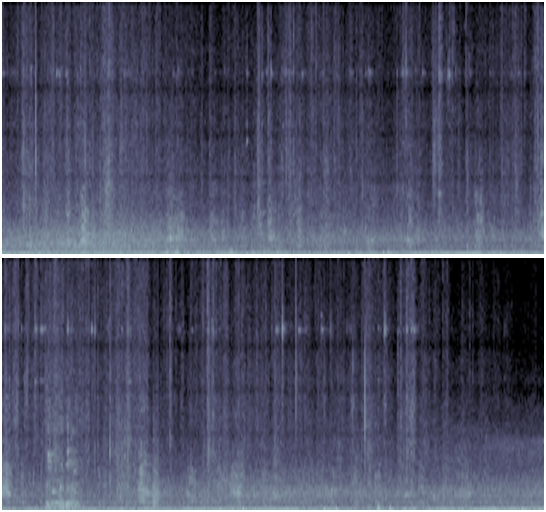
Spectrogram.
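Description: Two dogs scuffle and play-fight on dirt.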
